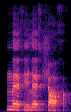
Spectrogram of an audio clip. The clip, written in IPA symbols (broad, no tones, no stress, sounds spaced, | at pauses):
m ɛ x e l ɛ x ʃ ɑ x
